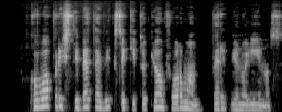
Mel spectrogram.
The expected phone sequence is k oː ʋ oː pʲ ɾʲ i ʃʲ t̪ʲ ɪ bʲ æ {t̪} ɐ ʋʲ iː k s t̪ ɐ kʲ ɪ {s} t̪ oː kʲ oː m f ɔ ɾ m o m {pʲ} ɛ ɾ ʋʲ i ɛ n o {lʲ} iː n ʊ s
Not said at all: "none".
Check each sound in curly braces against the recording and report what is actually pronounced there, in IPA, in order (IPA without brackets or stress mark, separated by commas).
t̪, none, pʲ, lʲ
